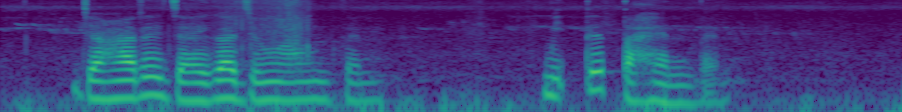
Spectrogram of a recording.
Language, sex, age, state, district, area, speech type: Santali, female, 45-60, West Bengal, Birbhum, rural, spontaneous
